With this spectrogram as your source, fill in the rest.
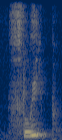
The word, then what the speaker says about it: sleep: when going to sleep the e sound and I sound in English can be really difficult so slip and sleep are different sounds slip slip slip sleep sleep sleep good wondering about a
